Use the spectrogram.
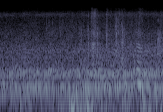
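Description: Honey bees buzz steadily during a hive inspection, a dense continuous drone of many insects close by, faint and even throughout with no talk.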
